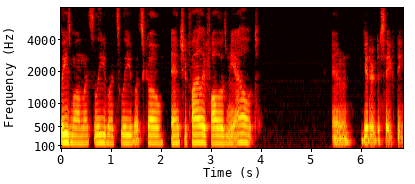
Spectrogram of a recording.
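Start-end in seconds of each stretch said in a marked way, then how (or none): 0.0-2.1 acted tearful, crying begging tone. Retelling pulling mom out of a fight: reenacting a crying plea. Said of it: "And I'm, like, crying".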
